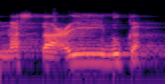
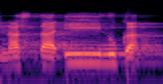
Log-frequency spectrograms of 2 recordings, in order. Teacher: আইনের জায়গায় এমন ভাবে বলি যে আইনের উচ্চারণটা হামজার মতই বোঝা যায়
